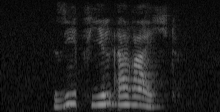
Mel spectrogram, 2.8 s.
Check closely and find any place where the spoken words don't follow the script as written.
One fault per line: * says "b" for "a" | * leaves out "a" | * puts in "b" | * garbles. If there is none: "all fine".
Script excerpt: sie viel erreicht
all fine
